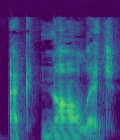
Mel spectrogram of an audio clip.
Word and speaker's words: acknowledge: how to pronounce it this is how you pronounce it knowledge so it's three syllables acknowledge acknowledge and acknowledge means what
